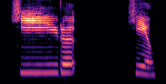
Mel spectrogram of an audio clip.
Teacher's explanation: we don't have the L sound in Japanese, so when it's L in English, it becomes R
